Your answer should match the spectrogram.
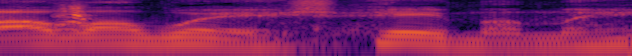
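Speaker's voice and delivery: mock Texas drawl; playful Texan accent. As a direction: put on a cowboy-style Texan greeting. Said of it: "and then Texas".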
